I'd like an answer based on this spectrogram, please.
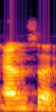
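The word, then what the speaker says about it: answer: आंसर में देखिए यहाँ पे डब्ल्यू क्या है? साइलेंट है। राइटिंग में भी डब्ल्यू साइलेंट है, और रिस्ट में भी डब्ल्यू साइलेंट है। तो इसे हम लोग क्या पढ़ेंगे? शुद्ध में क्या पढ़ेंगे? आंसर।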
